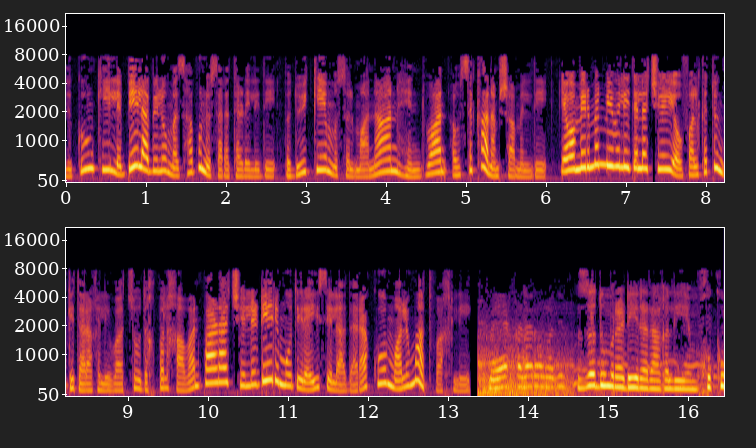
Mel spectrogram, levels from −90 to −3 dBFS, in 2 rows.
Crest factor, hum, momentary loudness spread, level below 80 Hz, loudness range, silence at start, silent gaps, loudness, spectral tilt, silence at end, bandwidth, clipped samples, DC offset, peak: 16 dB; none; 13 LU; -42 dBFS; 5 LU; 0 s; 13.31-13.36 s; -17 LUFS; -4.5 dB/octave; 0 s; 8 kHz; under 0.1%; under 0.1%; 0 dBFS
